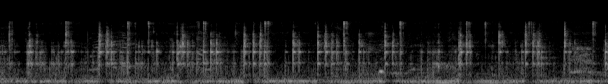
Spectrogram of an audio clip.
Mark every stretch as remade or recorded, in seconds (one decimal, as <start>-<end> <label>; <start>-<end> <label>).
0.0-0.8 remade; 0.8-1.4 recorded; 1.4-1.9 remade; 1.9-4.3 recorded; 4.3-5.2 remade; 5.2-6.1 recorded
